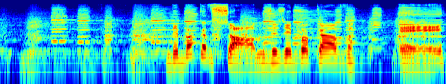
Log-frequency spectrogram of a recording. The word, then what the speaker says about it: Psalms: next question true or false the p in Psalms is a silent p true next question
